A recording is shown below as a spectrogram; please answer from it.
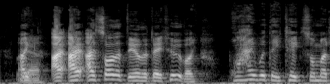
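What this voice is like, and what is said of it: Talking really fast. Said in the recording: “I'm talking really fast”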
